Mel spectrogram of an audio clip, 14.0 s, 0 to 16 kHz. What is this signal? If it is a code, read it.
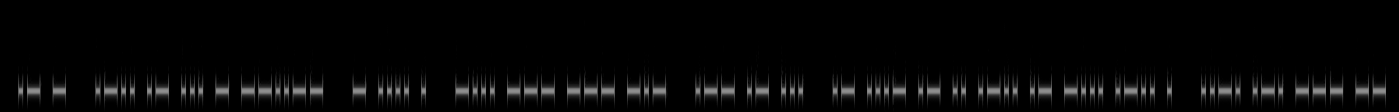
Morse code, heard as a keyed tone, about 28 wpm, 700 Hz. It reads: AT LAST, THE BOOK WAS AVAILABLE FROM
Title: Sentences from Top 1000 Words - Review Part 3 - 28wpm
